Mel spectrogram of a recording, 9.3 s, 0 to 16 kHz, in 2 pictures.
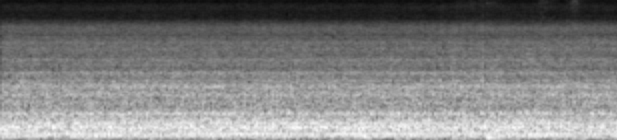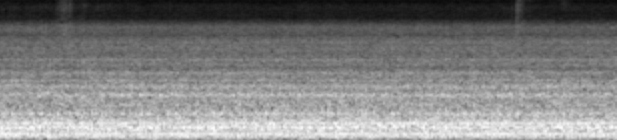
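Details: Lasko 1500 W electric heater on a 12.5 A breaker with a plug-in thermostat, drawing air in the top and blowing hot air out the bottom: constant, even whoosh with a faint low hum and no rattles or scraping. Normal fan running.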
